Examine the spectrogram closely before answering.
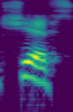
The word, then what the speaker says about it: GIF: to make your emails pop by adding animated gifs in MailChimp I'm from Gmail and in today's video I'm going to cover exactly how to insert animated gifs directly from Jiffy using MailChimp tools let's get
